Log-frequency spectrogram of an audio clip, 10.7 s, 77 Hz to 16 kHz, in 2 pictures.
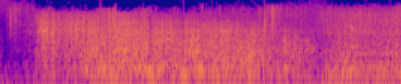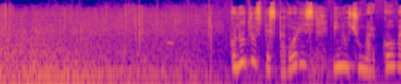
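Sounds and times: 
heavy rolling thunder: 0.0s - 8.4s
speech: 8.4s - 10.6s.

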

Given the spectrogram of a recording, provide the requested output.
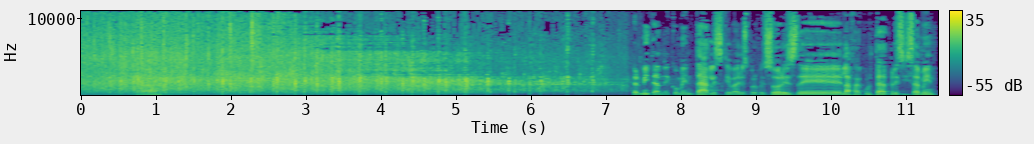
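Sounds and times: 
room full of people applauding: 0.0s - 7.4s
speech: 7.4s - 11.4s.

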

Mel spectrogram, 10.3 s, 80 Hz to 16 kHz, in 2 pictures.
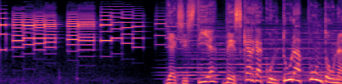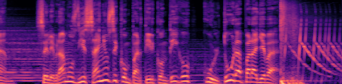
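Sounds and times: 
old mobile phone ringtone with synthetic chiming melody: 0.0s - 2.8s
speech: 2.5s - 9.5s.

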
